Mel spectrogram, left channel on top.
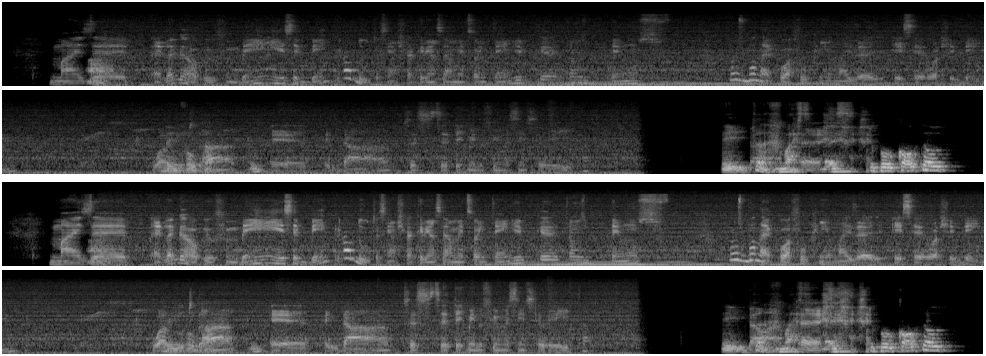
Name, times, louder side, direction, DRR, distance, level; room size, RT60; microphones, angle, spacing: voice 1, 0.1-6.7 7.0-10.0 11.3-12.1 12.5-15.8 17.2-18.5, right 7 dB, 50° right, 0.3 m, -31 dB
sound 1, 0.9-16.2, right 2 dB, 90° right, 1.0 m, -39 dB
sound 2, 4.6-11.5 11.8-12.2 12.6-12.7, right 4 dB, 65° left, 0.7 m, -41 dB
voice 2, 11.4-12.0 12.3-12.4 17.0-19.3, left 2 dB, 25° left, 0.5 m, -25 dB
4.4 x 2.5 x 3.7 m
head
